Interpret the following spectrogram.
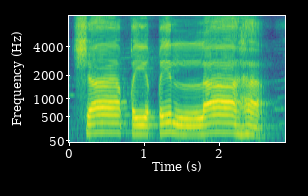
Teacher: Syaqiqillaha semuanya enggak keluar napas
